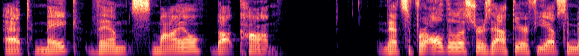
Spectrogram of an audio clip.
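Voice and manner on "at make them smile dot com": very slow, spelling out an email address; giving his email to a caller, slow and careful; slow dictation. Real, not acted. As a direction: dictate it slowly for the caller to write down. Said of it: "How would I email you?".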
